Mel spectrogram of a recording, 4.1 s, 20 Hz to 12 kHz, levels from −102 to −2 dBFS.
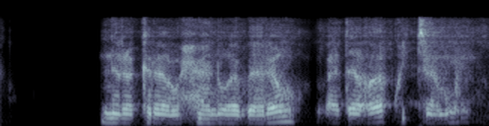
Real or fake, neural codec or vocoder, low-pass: fake; codec, 16 kHz, 4 kbps, X-Codec, WavLM features, trained on Multilingual LibriSpeech; 7.2 kHz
